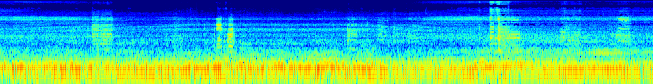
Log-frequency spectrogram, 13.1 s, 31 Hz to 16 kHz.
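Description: RadioShack 12-587 radio used as a ghost box, sweeping through FM stations: radio noise broken every two or three seconds by brief snatches of broadcast sound, over a low steady rumble.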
